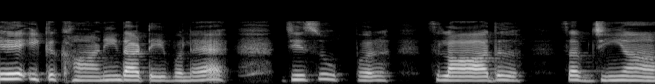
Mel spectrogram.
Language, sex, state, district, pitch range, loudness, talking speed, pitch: Punjabi, female, Punjab, Pathankot, 185-215 Hz, -18 LUFS, 100 wpm, 195 Hz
